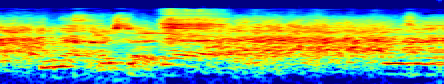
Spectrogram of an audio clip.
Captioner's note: laughs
